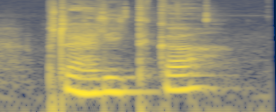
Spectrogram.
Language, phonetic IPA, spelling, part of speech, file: Czech, [ˈpr̝̊ɛɦliːtka], přehlídka, noun, Cs-přehlídka.ogg
- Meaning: 1. show (exhibition) 2. parade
